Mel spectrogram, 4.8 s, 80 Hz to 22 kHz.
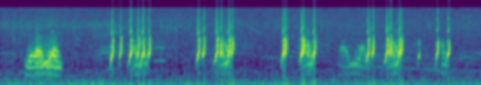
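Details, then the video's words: Quail sound used for luring birds by day: a brief hoarse burst opens, then rapid clipped notes in clusters of two to four recur roughly once a second against steady low hum. "Batir ki awaz Quail sound for day part 2( دن کے بھلانے کے لئے)"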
